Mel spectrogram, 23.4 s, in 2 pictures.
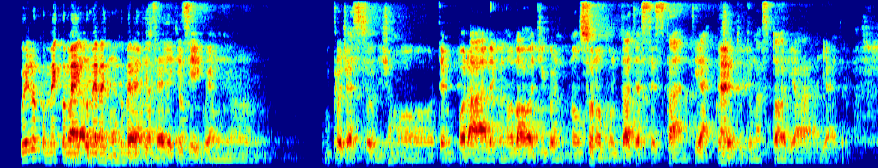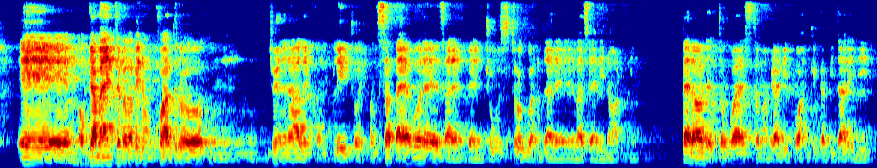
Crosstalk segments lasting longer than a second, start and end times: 0.8-2.4

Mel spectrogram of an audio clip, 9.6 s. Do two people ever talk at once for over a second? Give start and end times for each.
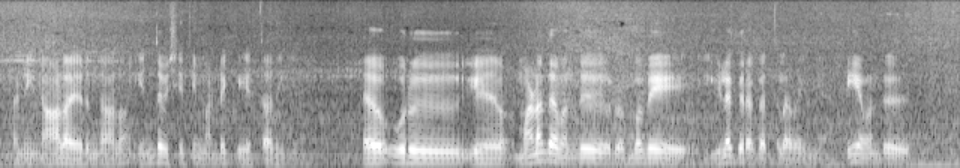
none

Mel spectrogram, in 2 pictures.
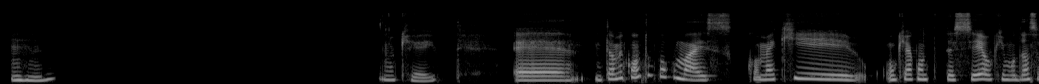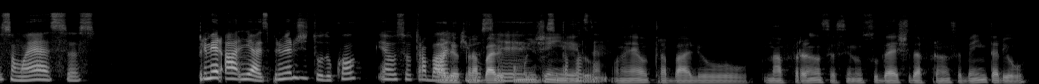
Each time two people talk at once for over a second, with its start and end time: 14.7-16.4

